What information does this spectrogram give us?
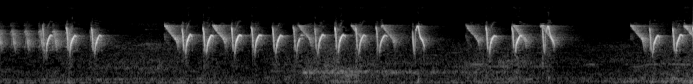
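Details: Bar-winged prinia in lively, chatty song said to make other prinias answer; bursts of fast, sharp, high chirping notes, each sweeping downward, in runs of about a second separated by brief pauses.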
